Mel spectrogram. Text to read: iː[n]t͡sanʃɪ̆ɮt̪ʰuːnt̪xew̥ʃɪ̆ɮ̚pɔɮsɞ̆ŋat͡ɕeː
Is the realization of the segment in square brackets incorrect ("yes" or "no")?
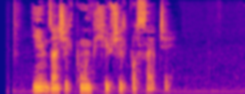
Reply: yes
